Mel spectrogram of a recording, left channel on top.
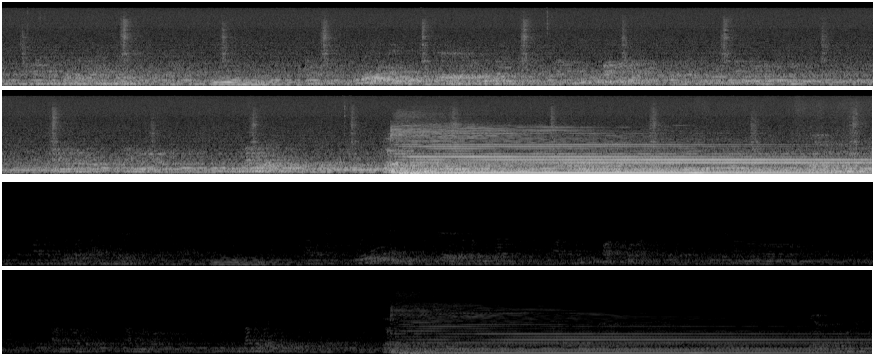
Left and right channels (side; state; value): right; quieter; 26.9 dB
